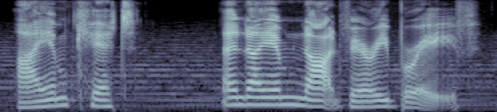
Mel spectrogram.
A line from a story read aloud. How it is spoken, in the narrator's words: he said simply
